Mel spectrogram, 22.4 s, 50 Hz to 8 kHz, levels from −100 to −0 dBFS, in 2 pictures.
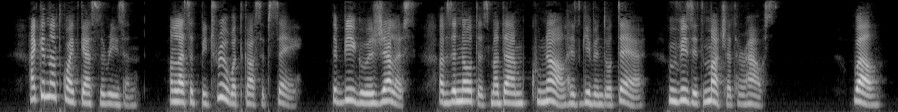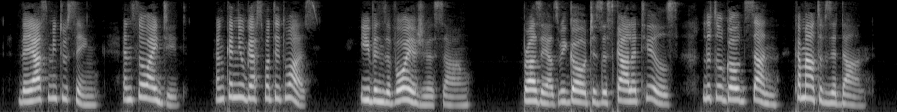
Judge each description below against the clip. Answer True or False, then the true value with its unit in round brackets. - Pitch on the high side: True (240 Hz)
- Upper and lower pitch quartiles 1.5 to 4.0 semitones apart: False (5.4 semitones)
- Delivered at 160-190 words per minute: True (180 wpm)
